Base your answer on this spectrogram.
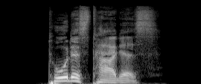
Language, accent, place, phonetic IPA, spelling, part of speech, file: German, Germany, Berlin, [ˈtoːdəsˌtaːɡəs], Todestages, noun, De-Todestages.ogg
- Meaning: genitive singular of Todestag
